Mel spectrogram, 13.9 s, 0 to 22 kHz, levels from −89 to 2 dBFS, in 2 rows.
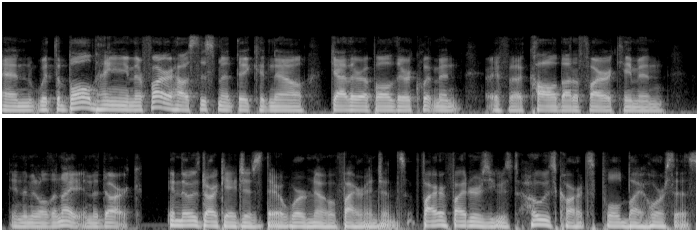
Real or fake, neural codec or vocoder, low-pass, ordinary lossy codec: real; none; 7.2 kHz; Opus, 24 kbps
